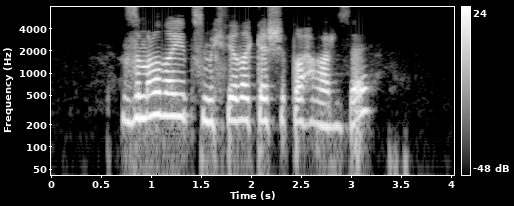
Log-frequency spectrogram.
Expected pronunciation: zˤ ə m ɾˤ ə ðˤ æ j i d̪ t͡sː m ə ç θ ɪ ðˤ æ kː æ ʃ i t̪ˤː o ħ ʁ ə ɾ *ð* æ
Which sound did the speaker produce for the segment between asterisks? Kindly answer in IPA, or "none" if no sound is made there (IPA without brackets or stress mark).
z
